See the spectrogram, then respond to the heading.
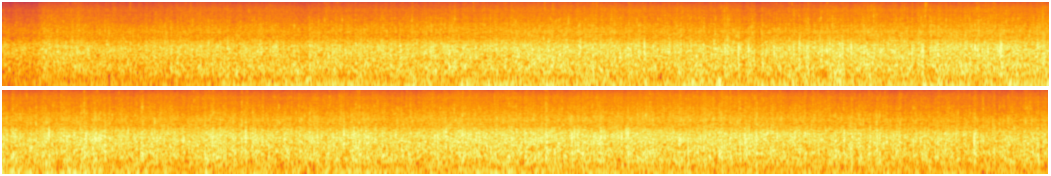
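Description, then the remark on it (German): Heavy thunderstorm rain while camping pours down steadily, a dense, unbroken hiss and patter that holds at the same loud level for the whole stretch, with no voices. “Ich wollte euch nur einen kurzen Eindruck davon geben, wie Gewitter beim Campen so klingen kann.”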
